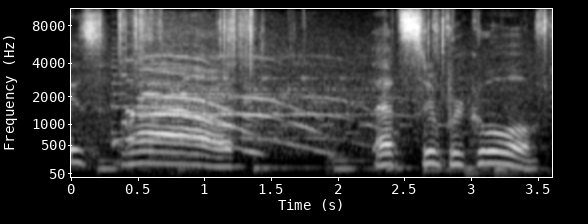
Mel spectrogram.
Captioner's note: in Unison, "Wow!"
